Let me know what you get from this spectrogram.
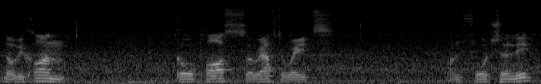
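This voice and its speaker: A man giving casual, low-key let's play commentary, thinking aloud as he goes. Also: measured pace. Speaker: gaming video host. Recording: clear background noise, steady hum.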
